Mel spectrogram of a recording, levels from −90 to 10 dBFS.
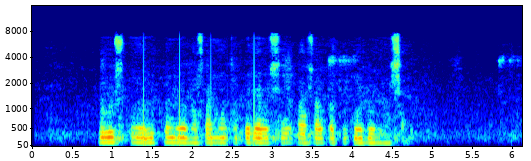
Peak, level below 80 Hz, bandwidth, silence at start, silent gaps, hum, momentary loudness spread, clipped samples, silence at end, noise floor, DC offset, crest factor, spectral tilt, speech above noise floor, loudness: -6 dBFS; -58 dBFS; 7.8 kHz; 0.85 s; none; none; 9 LU; under 0.1%; 1.5 s; -62 dBFS; under 0.1%; 20 dB; -6 dB/octave; 39 dB; -24 LUFS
